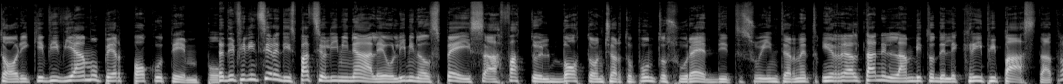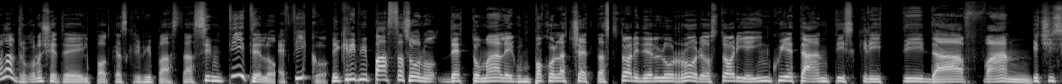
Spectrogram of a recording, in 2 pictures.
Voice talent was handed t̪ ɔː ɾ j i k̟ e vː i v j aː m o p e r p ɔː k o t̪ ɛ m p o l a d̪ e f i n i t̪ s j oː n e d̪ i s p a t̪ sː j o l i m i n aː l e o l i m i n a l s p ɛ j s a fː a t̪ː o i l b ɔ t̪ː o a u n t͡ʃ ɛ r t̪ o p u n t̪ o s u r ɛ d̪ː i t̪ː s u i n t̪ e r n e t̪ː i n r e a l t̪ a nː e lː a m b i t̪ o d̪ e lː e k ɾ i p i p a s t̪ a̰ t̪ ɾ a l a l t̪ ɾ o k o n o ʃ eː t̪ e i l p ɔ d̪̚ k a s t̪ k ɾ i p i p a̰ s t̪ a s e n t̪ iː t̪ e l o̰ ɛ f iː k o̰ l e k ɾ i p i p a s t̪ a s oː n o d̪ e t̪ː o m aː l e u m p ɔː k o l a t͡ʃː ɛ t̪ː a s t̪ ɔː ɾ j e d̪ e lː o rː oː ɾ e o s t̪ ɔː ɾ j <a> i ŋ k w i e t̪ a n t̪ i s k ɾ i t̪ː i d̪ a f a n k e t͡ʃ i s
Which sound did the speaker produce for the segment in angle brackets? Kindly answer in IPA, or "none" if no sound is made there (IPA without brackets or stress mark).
e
